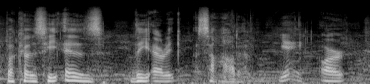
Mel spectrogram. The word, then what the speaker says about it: Saade: Yeah, no, it's Saade. So there is a slight gap. Yeah, exactly. You need to pronounce it with a double A. So yeah, Saade.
